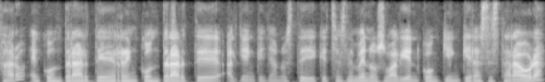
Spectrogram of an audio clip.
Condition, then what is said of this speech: No condition.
